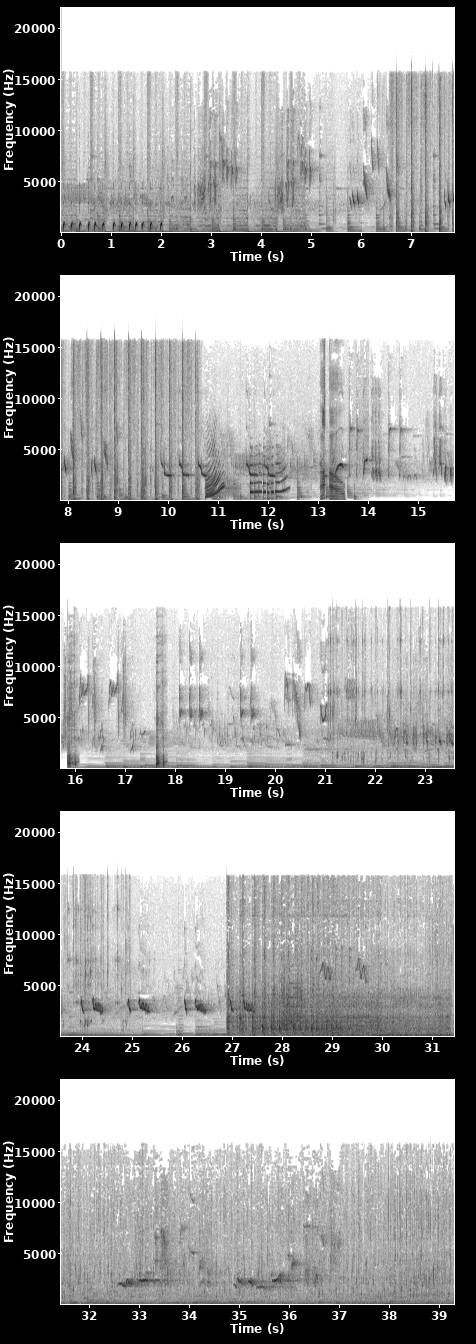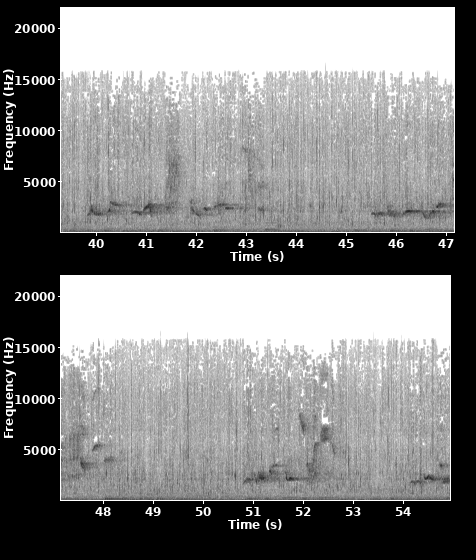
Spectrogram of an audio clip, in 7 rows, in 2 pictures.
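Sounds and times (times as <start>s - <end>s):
birds chirping: 0.0s - 3.7s, 4.3s - 27.7s, 39.8s - 43.5s, 45.4s - 48.4s
light background music: 0.0s - 14.5s, 15.9s - 27.0s, 31.4s - 54.9s
pouring rush: 6.6s - 10.7s, 20.9s - 25.1s, 26.9s - 54.9s.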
